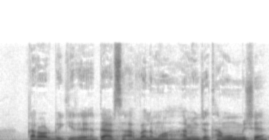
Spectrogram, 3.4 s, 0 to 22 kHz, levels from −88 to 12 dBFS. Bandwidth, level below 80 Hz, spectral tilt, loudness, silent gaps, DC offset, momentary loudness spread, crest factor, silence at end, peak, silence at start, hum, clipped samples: 15.5 kHz; -48 dBFS; -6.5 dB/octave; -26 LUFS; none; under 0.1%; 5 LU; 20 dB; 0 s; -6 dBFS; 0.35 s; none; under 0.1%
